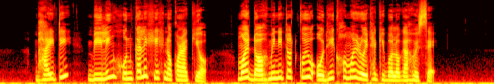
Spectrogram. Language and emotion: Assamese, angry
